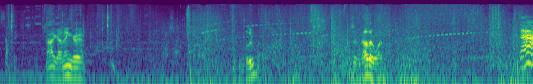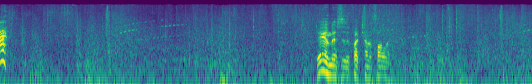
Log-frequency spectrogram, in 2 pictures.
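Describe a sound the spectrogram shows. Guns fire in rapid bursts with sharp energy blasts.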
